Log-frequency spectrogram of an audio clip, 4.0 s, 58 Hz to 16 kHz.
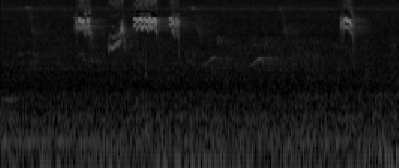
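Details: Begging from an American robin fledgling being fed by its father on a lawn, eastern North America, June 2022. Thin high squeaks in a group near the start, a soft rising whistle midway, another squeak late, all over low-pitched background hum.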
